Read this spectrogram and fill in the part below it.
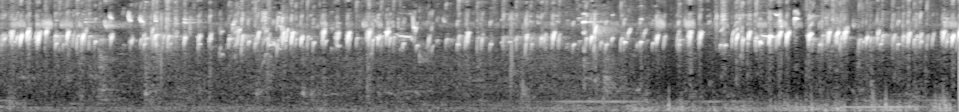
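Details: Group chirping of European goldfinches, used to rouse captive males into song: a continuous, busy stream of high, liquid twitters and buzzy trills, fluctuating in loudness with quick overlapping phrases, plus a faint low hum underneath.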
